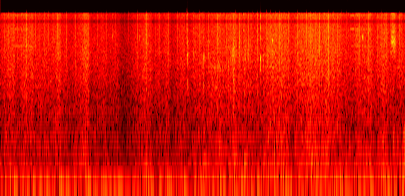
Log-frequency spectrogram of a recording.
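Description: Loud steady hiss and crackle with a low hum underneath: the noise floor of a poor-quality microphone, heard with no voice over it.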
